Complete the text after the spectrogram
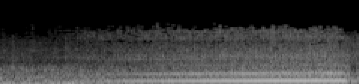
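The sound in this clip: A car engine drones at a steady pitch and swells louder over the second half before cutting off abruptly near the end.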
